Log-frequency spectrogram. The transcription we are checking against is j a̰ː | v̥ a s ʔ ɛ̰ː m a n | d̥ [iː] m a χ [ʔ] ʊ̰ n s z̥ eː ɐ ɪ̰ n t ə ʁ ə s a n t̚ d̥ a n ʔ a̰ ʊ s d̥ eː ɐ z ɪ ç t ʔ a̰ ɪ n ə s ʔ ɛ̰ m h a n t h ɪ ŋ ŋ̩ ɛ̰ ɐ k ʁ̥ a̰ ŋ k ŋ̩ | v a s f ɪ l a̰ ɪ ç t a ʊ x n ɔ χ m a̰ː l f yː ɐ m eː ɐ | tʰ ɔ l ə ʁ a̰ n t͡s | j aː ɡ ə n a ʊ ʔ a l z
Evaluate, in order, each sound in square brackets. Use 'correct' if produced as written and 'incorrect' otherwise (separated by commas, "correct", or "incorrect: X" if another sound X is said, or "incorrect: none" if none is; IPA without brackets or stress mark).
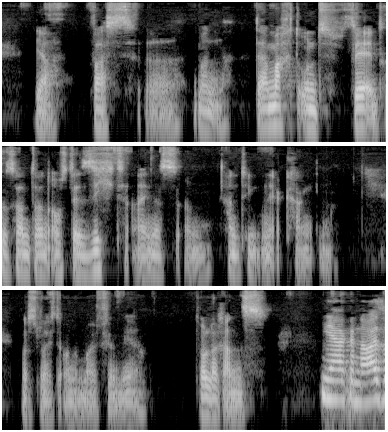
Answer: incorrect: aː, incorrect: t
